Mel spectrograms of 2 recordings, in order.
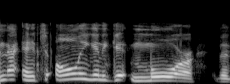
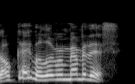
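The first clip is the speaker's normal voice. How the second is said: put-on French accent; 3 semitones higher than usual. Retelling what the father asked, in the father's French accent. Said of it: "I put on his accent".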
